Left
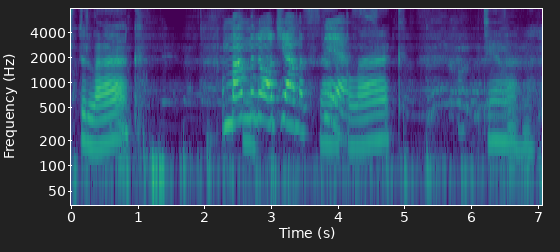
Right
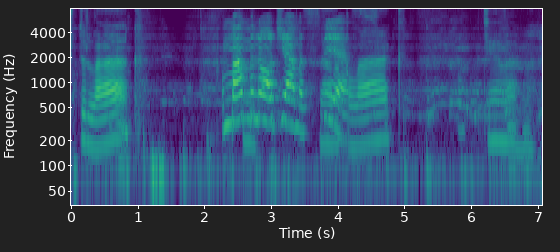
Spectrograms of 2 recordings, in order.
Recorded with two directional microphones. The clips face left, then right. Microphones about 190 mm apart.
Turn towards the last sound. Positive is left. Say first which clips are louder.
# left 1 dB
turn(degrees=10)  # may be behind; listen again after turning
